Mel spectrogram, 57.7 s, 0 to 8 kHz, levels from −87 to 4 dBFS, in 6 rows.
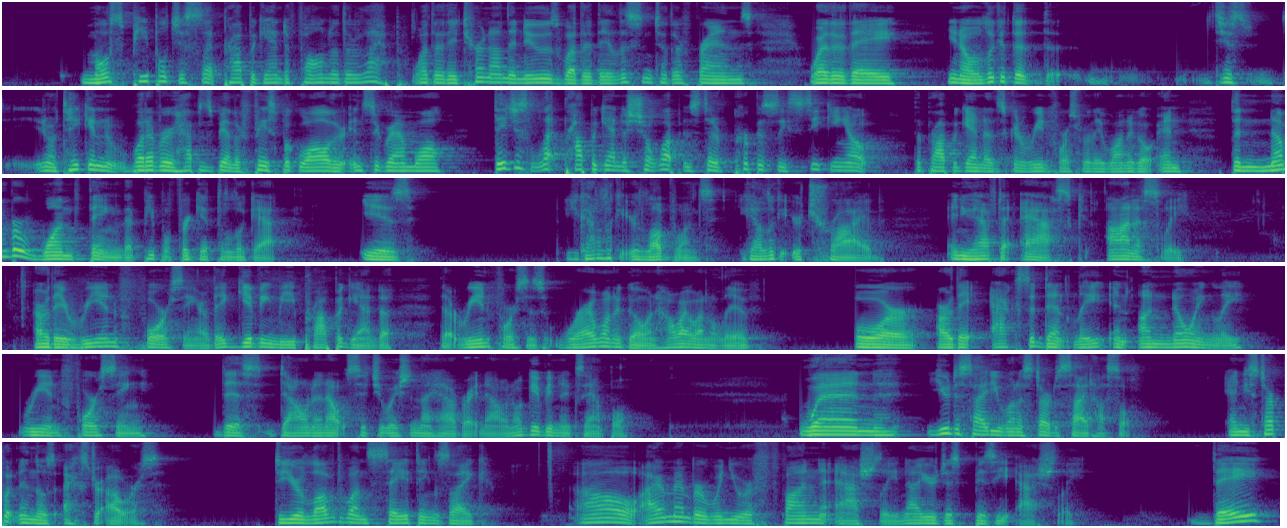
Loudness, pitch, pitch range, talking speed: -24 LUFS, 115 Hz, 100-135 Hz, 190 wpm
